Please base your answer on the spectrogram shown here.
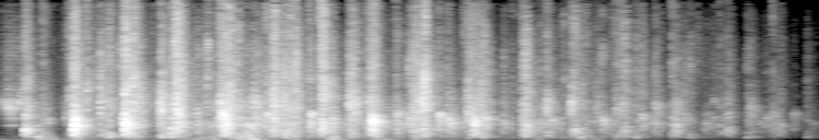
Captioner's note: applause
